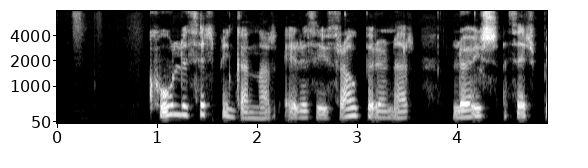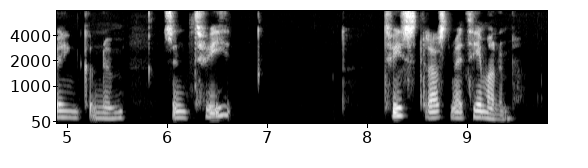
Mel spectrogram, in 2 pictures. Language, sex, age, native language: Icelandic, female, 18-19, Icelandic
